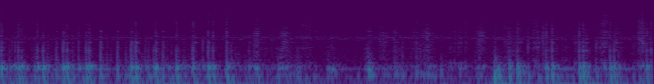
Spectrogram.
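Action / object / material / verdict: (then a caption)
tap / carved wooden statue / wood / none. Fingertips and nails from both hands tap quickly and continuously on the sides of a solid carved wooden bear head holding a wooden fish. The result is a dense, low, patter-like stream of short, dull knocks. The taps stay fairly steady, with a slightly softer stretch near the middle.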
